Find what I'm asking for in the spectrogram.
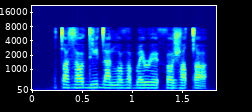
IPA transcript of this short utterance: tˤ u z ɔ d i d a n u ðˤ ɘ b i ɹ ɘ θ ɔ ʒ a tˤ ɘ

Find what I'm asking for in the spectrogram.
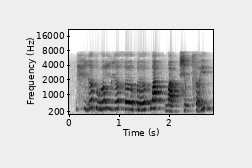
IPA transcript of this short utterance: x ḭ˧˥ ə̯ ɗ u˨˦ ə̯ m i˨˦ ə̯ h əː˧ ɓ əː˨˦ h w a˦˥ t̚ h w a˨˩ k̚ t͡ɕ ə˨˩ p̚ s ə̰˧˥ j

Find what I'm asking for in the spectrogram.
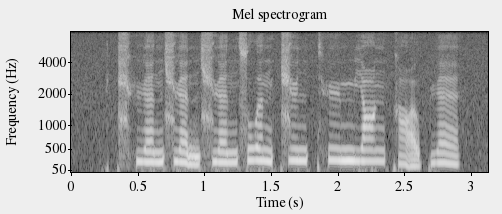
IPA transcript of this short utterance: t͡ɕʰ ɥ ɛ˨˦ n ɕ ɥ ɛ̰˨˩ n ɕ ɥ ɛ˨˦ n s w ə˥˨ n t͡ɕ y˦ n t̪ʰ y˦ m j ɑ˦ ŋ k ɑ̰˨˩ ʊ̯ p ɥ ɛ˥˨

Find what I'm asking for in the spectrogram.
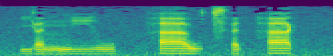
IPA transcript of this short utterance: j ɐ˨˩ n m iː˨ w | pʰ aː˧ w t͡sʰ ɐ˨ t̚ h aː˥ k̚

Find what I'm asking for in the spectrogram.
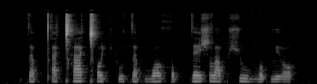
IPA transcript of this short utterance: t a p tʼ a ǀʰ a ǀʰ ɔ t͡ʃʼ u t a p v ɔ x ɔ p t ɛ ʃ lˠ a p ʃ u v ʌ p lʲ ɔ

